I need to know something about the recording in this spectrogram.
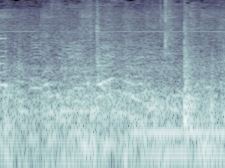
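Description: Bowling alley din: background voices and hall noise, with one sharp knock near the end.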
